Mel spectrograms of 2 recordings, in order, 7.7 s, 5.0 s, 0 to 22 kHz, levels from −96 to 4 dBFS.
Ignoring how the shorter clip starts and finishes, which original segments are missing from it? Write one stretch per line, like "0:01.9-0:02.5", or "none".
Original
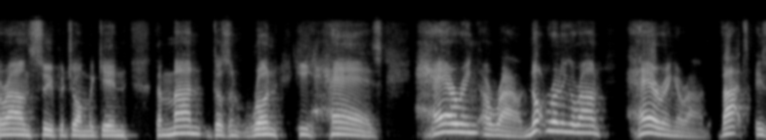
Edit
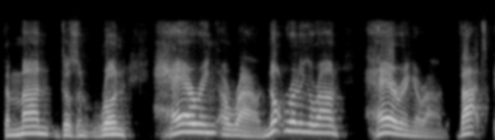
0:02.9-0:04.0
